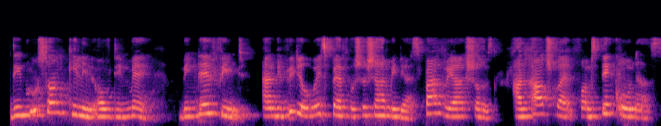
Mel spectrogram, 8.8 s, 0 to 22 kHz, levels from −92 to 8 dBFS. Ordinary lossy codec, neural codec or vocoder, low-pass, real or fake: Opus, 64 kbps; codec, 16 kHz, 4 kbps, X-Codec, HuBERT features, trained on LibriSpeech; 7.2 kHz; fake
